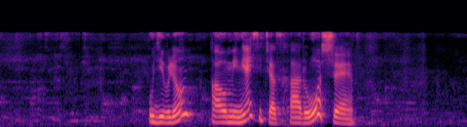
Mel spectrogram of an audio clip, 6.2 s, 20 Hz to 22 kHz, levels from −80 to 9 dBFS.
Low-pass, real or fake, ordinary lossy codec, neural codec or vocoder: none; fake; none; codec, 16 kHz, 6 kbps, DAC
